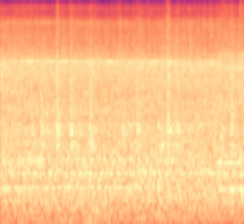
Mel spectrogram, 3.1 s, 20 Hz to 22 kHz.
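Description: A Caterpillar D8 dozer engine pulls uphill in gear, a steady broadband mechanical roar with a constant high whine and little variation in level throughout.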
